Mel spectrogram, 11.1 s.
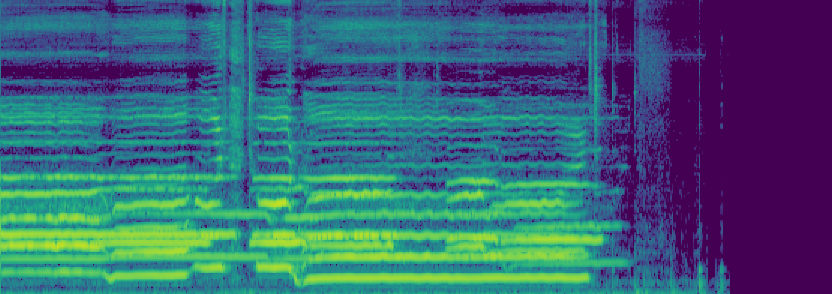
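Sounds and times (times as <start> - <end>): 
sung version of a song: 0.0 - 8.4.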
